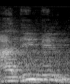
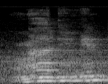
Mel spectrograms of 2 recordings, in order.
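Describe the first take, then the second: First: The word begins directly with a vowel. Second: The word begins with an 'ng' sound. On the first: This is how it should actually be read. The speaker calls it right. "padahal adimin" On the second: The reader's accent changes the original sound. The speaker calls it wrong. "tapi ngadimin"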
